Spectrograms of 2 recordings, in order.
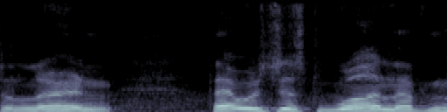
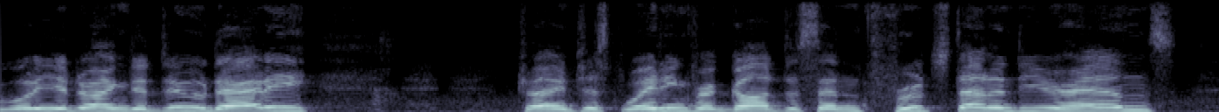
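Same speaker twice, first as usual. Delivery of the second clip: acted, derisive, scornful jeer full of scoffing; 4 semitones higher, 3 dB louder than usual. Retelling a story where a man scoffs at a saint: imitating a scoffing tone. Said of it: "scoffingly said".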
